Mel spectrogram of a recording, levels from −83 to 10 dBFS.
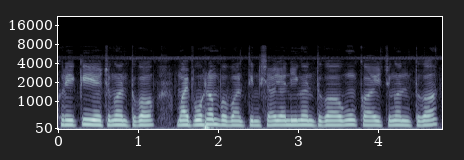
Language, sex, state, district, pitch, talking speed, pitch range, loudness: Wancho, male, Arunachal Pradesh, Longding, 160 Hz, 200 wpm, 155-165 Hz, -14 LUFS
